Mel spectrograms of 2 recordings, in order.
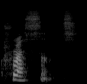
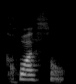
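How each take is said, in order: First: It is said with an English accent. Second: It is said with a French accent.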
